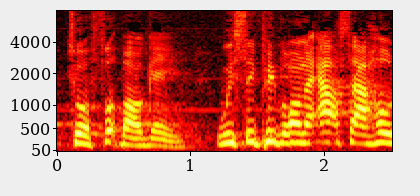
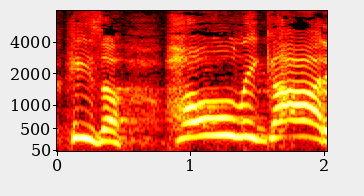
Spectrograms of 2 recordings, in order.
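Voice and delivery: slow, high and loud, each word weighed; emphatic proclamation; 7 semitones higher, 4 dB louder, much slower than usual. Real, not acted. Preacher proclaiming God's holiness to the church, slow and high. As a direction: lean hard into holy God.

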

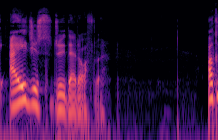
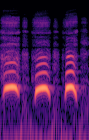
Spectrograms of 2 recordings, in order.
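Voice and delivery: high, loud hyperventilating gasps; 5 dB louder than usual. Retold or imitated. Author acting out nerves before publishing, hyperventilating gasps. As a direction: gasp in and out in mock panic. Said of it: "like, hyperventilating".

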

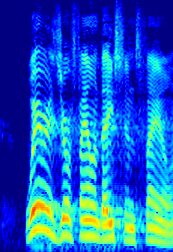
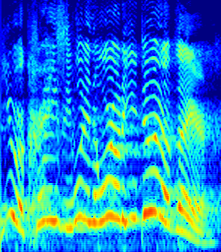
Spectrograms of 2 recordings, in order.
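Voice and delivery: scolding wife; 13 semitones higher, 6 dB louder than usual. Retold or imitated. Wife scolds husband on roof.

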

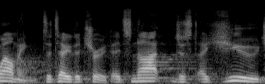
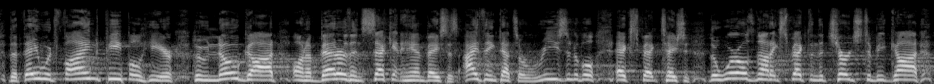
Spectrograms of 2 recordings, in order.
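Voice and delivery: raised, driving preacher's voice; full preaching; 7 semitones higher, 6 dB louder than usual. Acted. Pastor challenging his congregation, full force. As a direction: press the challenge home to the church.

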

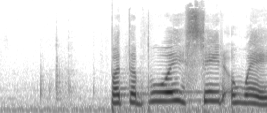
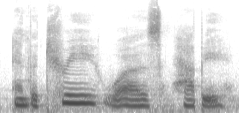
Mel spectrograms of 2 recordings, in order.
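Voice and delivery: plain reading voice

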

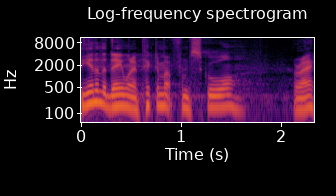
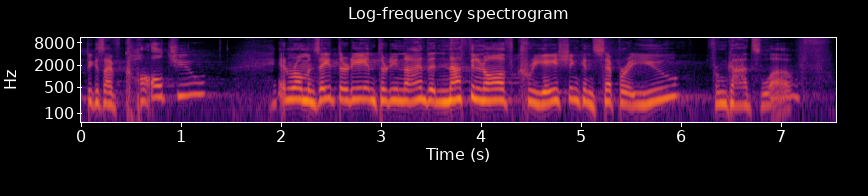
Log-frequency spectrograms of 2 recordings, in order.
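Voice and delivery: high, impassioned sermon delivery; urgent preacher with raised pitch; full-force preaching; 6 semitones higher, 4 dB louder than usual. Real, not acted. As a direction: press each question and promise on the congregation.

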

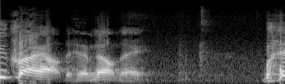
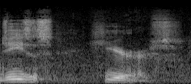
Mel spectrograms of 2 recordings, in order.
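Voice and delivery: much softer, slow "Jesus hears", almost hushed; soft repeat; 6 semitones lower, 10 dB quieter, much slower than usual. Shown as a demonstration. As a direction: drop the voice right down and let "hears" fade.

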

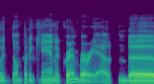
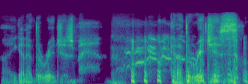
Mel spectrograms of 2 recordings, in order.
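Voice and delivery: laughing. Real, not acted. Laughing joke.

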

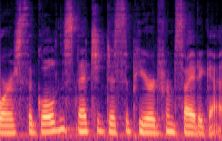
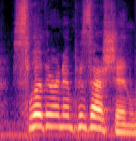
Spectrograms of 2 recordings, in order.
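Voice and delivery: higher, louder sports call; commentator; 7 semitones higher, 4 dB louder than usual. A narrator's reading. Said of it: "Lee Jordan was saying".

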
